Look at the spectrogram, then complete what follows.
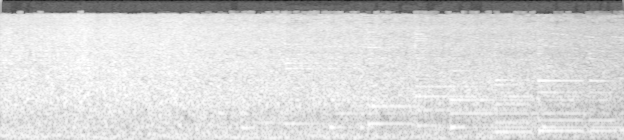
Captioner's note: ocean waves crashing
